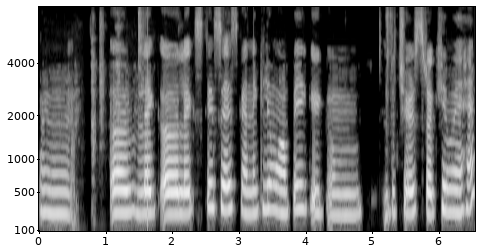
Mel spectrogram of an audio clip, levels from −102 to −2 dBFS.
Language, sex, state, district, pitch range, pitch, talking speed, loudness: Hindi, female, Chhattisgarh, Bastar, 250-290 Hz, 255 Hz, 165 wpm, -17 LUFS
